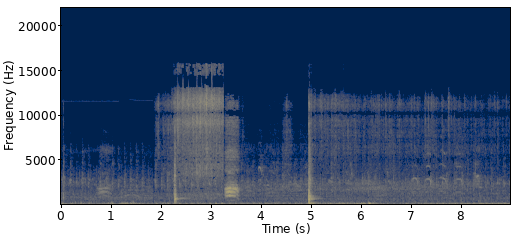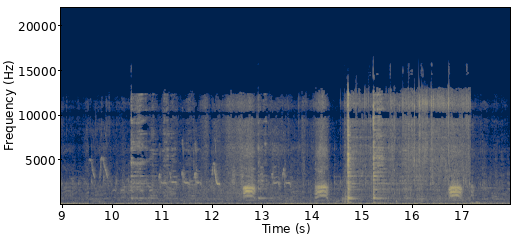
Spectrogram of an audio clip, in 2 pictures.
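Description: Paratha frying on a large flat iron tawa, a hissing sizzle that comes and goes, loudest in the second half, with a few sharp clicks of metal tongs against the tawa. Crows caw several times.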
